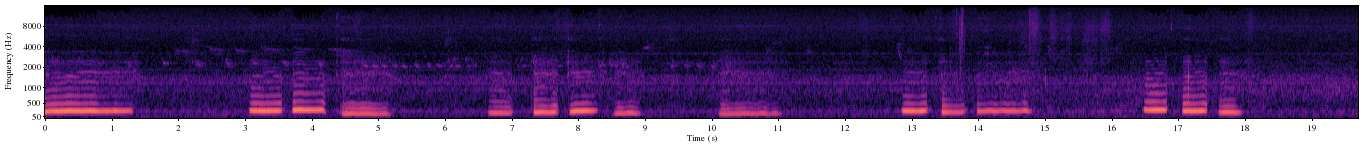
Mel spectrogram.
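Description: A person humming a slow, wordless tune in short phrases of held notes, with pauses between the phrases.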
